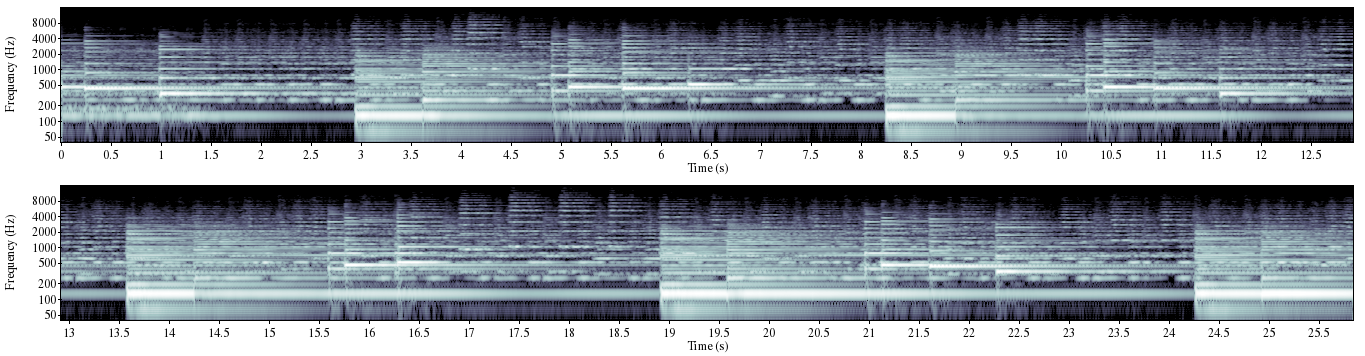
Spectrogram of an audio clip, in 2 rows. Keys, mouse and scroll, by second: 4.9-6.4 middle drag, 5.8 KP_5, 6.4 KP_5, 6.9 KP_1, 7.8 KP_3, 9.3 middle click, 10.1 middle click, 13.6-19.6 right drag, 19.0 ctrl+j, 20.9-23.3 right drag, 22.1 g, 25.1 ctrl+alt+shift+c.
